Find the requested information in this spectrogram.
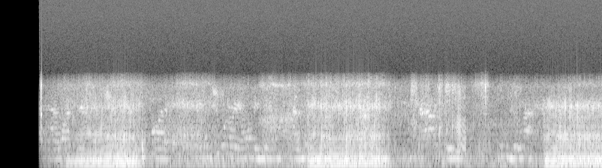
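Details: Person who snores every night, with loud, rough, low rattling breaths and brief quieter pauses between them: snoring.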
